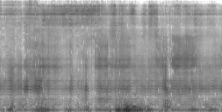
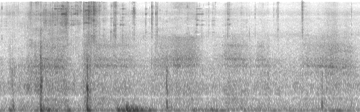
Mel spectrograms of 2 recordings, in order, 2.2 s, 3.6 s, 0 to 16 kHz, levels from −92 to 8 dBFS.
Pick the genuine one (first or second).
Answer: second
